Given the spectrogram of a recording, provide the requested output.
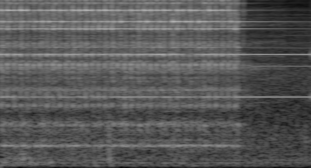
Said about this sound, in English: The following evening, Joan's phone rang.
